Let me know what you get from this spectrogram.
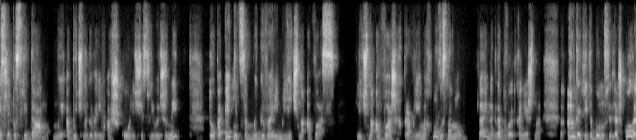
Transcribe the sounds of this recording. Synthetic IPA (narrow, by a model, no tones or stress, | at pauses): jesʲlʲɪpəsɾʲɪd̪amːɨʔɐbɨt͡ɕnəɡəvɐɾʲimɐʂko̞lʲɪɕːɪsʲlʲivəjʐɨnɨ | t̪o̞pɐpʲæt̪ʲnʲɪt̪səmːɨɡəvɐɾʲimlʲit͡ɕnəʔɐvas | lʲit͡ɕnəʔɐvaʂɨxpɾʔɐblʲe̞məxnuvəsnɐvno̞m | d̪̥aɪnɐɡd̪abɨva̰jʊt̪̚kɐnʲe̞ʂnə̰ | kɐkʲijət̪əbo̞nʊsɨd̪lʲɐʂko̞lˠɨ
